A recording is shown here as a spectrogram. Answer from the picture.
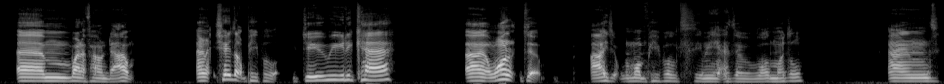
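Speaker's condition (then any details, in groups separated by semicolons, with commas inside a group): Down syndrome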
